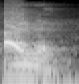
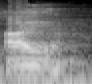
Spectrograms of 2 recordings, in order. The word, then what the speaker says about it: iron: 像铁也是嘛，iron 也不是 iron，是 iron 啊，这种比较特殊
